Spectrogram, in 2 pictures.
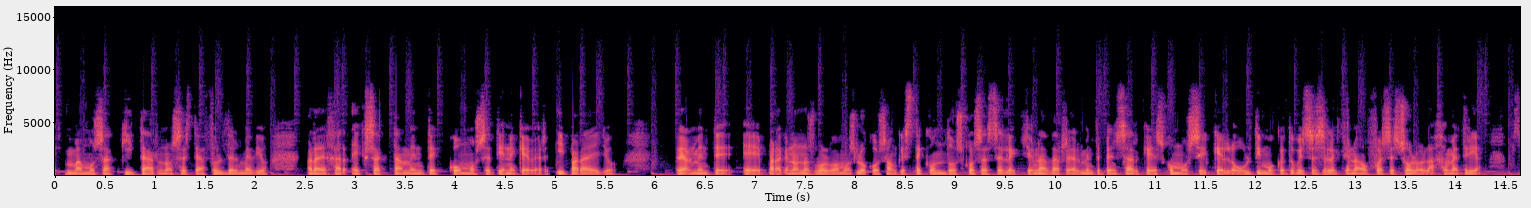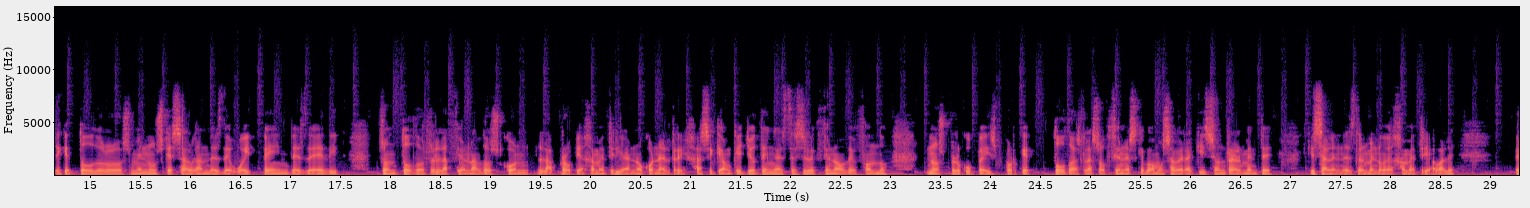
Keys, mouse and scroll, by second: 0.0 shift+middle click, 11.8-12.4 drag, 12.9 click, 15.3-16.0 drag, 17.7-20.0 drag, 21.3 click, 22.8 shift+click, 23.7-24.5 drag, 26.1-27.3 middle drag.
